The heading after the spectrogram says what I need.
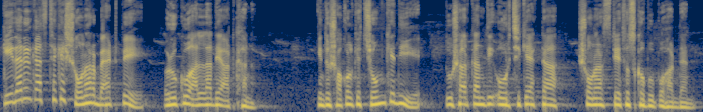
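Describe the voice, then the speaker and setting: A man's voice: a little high, sing-song, brisk, a bit bright. A man narrating a scripted audio story.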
